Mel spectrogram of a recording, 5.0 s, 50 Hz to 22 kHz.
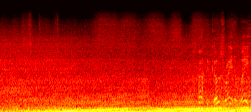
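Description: A 2022 Volvo XC90 Inscription SUV in dynamic mode pulls away and accelerates, its engine rising into a smooth climbing drone over road rumble inside the cabin, with a person speaking toward the end.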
